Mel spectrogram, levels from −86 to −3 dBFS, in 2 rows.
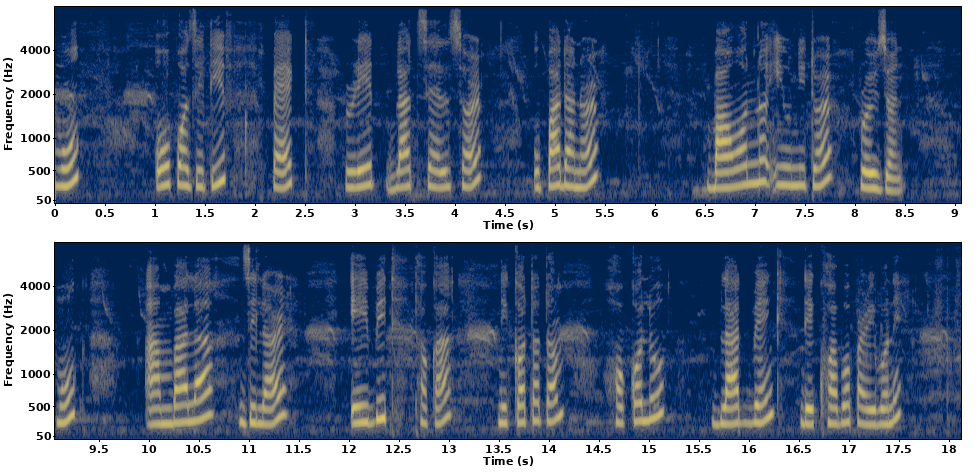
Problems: constant background noise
